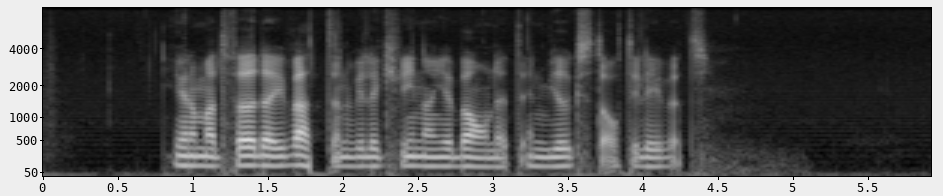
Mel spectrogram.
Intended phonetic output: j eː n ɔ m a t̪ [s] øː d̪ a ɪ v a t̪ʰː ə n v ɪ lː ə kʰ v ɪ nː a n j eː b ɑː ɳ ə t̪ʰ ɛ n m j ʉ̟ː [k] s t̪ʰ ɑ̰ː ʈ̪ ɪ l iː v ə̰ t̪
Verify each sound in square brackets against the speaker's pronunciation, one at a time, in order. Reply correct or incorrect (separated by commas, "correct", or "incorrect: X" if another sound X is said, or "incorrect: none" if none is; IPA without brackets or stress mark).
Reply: incorrect: f, correct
